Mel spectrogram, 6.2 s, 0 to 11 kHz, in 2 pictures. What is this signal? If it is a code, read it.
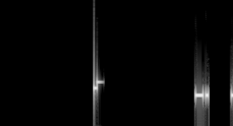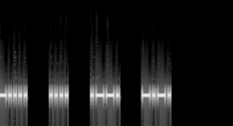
Morse code, heard as a keyed tone, about 36 wpm, spaced as for 20 wpm, 700 Hz. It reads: N6HPC
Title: USA Call Signs - 5 Characters - 3x Character Spacing - 35wpm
